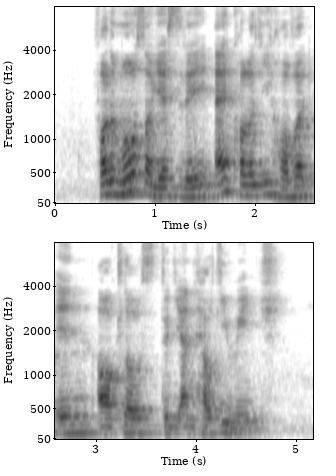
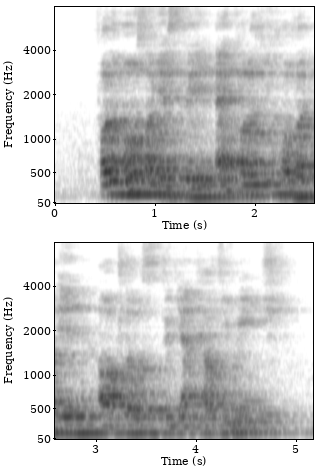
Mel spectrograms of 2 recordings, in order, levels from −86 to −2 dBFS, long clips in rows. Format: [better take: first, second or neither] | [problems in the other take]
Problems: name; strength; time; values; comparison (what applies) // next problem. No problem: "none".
first | room echo; dies away in 1.1 s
